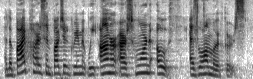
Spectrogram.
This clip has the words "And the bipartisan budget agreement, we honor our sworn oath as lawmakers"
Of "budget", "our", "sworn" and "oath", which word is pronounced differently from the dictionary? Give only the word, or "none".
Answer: none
